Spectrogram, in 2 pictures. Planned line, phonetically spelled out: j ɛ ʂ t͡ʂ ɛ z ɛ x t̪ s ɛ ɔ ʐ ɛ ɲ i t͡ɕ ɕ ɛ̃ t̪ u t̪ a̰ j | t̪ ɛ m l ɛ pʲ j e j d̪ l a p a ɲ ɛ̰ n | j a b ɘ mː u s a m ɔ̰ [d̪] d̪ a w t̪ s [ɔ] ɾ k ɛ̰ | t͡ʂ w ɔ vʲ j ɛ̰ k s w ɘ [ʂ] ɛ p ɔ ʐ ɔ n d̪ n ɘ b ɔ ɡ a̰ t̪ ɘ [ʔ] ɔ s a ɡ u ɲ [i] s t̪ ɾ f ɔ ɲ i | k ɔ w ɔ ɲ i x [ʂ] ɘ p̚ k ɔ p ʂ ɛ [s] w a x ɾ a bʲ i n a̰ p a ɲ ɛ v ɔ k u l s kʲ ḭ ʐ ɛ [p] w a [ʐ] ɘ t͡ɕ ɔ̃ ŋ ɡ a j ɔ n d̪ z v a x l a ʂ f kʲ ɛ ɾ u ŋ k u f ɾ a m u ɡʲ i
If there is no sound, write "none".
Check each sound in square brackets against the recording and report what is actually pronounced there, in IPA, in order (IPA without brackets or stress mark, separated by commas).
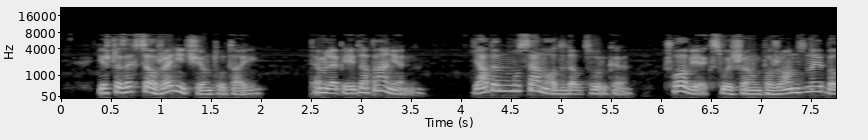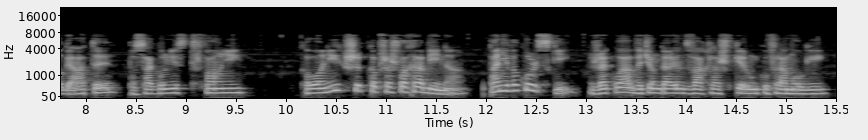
d̪, u, ʂ, p, ɛ, ʂ, ʂ, k, v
